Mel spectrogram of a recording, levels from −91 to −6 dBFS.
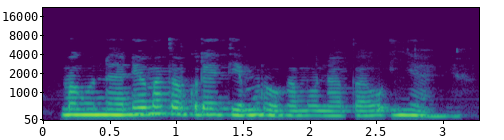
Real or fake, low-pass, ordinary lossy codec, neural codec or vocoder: real; 7.2 kHz; Opus, 64 kbps; none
